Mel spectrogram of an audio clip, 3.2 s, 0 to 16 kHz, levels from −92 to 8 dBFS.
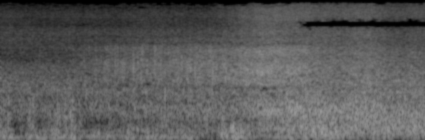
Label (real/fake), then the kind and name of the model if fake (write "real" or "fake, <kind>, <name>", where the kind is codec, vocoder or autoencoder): fake, vocoder, Vocos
